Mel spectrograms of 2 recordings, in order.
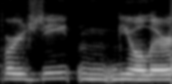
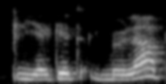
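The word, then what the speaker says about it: Birgit Müller: Thank you for having me invited and my name is correctly pronounced Bit Müller, but all Americans or English friends and colleagues call me Bridget.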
